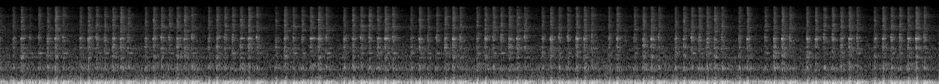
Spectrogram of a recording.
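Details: 1986 Pontiac Firebird with swapped-in Pontiac 400 V8 and TH400, not cammed: deep, shaking, uneven lope about ninety lumps a minute, far rougher than usual; rough idle, owner guesses the fuel pump/filter is starting to fail.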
